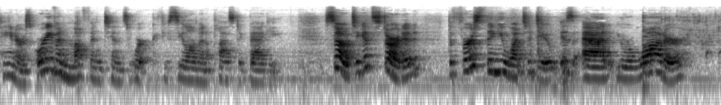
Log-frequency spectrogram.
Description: A female voice narrates, accompanied by a small click, and water filling a container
